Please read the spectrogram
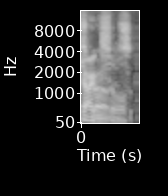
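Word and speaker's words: Dark Sol: And it turns out, like, the main bad guy is I assume it's pronounced Dark Soul. It's Dark S-O-L. – Yeah, it's Dark Soul.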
